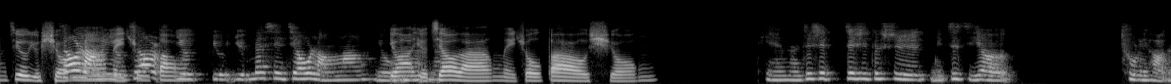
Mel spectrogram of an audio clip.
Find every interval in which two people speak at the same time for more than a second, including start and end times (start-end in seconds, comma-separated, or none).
0.6-1.9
